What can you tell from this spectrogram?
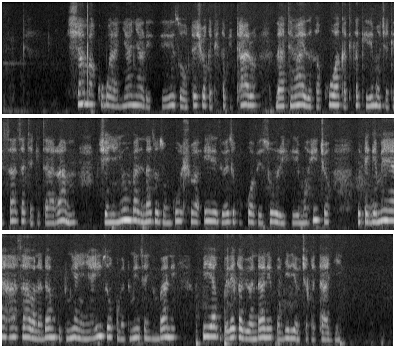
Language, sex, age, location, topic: Swahili, female, 25-35, Dar es Salaam, agriculture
